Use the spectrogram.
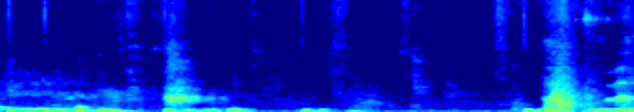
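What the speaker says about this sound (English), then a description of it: "I knew it was only a matter of time before my dog started barking." A dog barks and yips in short, uneven bursts somewhat in the background, a few sharp yelps spread across a few seconds with quiet gaps between them.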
